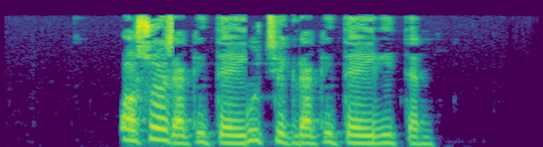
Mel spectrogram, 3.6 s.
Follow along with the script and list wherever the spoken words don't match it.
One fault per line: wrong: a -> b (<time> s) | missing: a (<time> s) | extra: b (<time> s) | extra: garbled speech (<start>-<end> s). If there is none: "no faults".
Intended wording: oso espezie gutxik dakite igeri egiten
wrong: espezie -> dakite (1.2 s)
missing: igeri (2.4 s)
